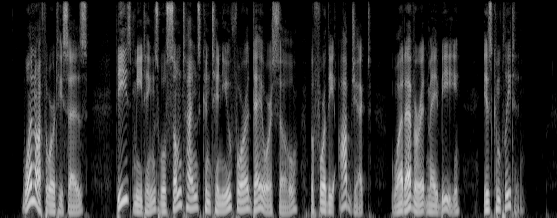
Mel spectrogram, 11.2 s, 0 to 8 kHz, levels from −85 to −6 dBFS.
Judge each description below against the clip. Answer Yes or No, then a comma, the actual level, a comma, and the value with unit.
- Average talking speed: No, slow, 120 wpm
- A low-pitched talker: Yes, low, 110 Hz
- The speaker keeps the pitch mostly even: No, wide, 5.4 semitones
